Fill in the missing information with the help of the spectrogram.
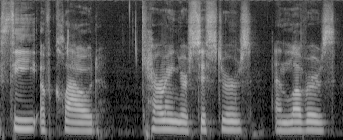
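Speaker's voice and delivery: slow, measured poem recital with pauses between images; poetry reading. Acted. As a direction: read each line deliberately, letting it land. Reads own poem aloud.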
